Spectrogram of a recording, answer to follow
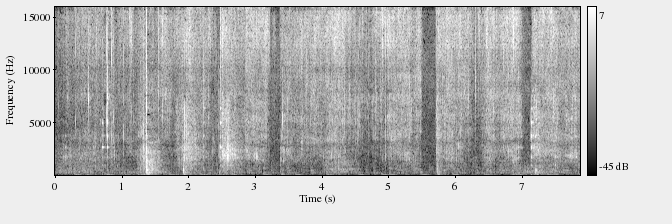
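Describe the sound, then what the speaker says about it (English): A spatula works white chocolate chips and pistachios into cookie dough, making repeated soft scraping and thudding strokes against the bowl in an irregular rhythm, close and moderately quiet, with no voices. "Use a spatula to mix that all in."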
